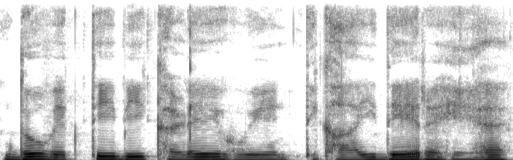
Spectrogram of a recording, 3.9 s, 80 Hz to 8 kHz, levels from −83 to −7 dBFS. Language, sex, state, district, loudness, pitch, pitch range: Hindi, male, Jharkhand, Ranchi, -17 LUFS, 125 Hz, 120-130 Hz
